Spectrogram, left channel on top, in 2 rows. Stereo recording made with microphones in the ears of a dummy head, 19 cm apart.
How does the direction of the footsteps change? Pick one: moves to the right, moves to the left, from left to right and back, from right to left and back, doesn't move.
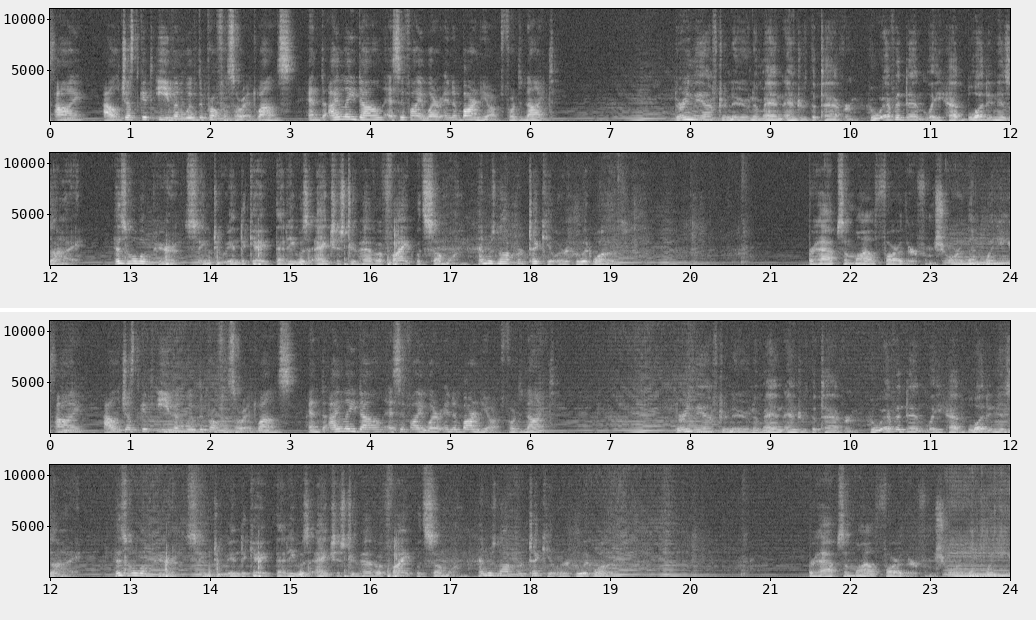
moves to the left.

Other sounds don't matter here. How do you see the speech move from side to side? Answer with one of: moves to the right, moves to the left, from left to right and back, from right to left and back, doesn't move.
doesn't move.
